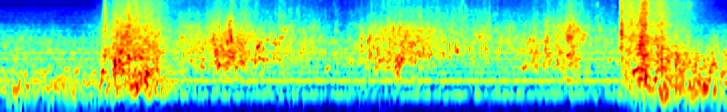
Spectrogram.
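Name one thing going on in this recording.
Water splashes close by.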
